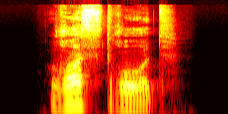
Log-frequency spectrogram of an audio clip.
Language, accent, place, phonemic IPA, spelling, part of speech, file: German, Germany, Berlin, /ˈʁɔstˌʁoːt/, rostrot, adjective, De-rostrot.ogg
- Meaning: auburn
